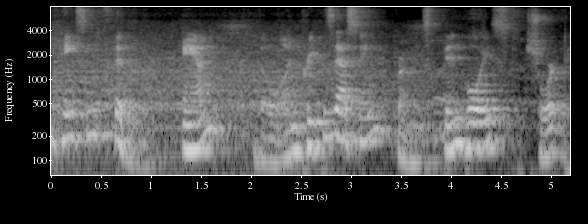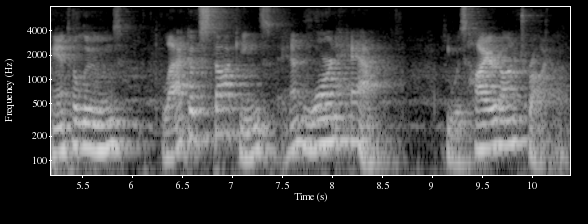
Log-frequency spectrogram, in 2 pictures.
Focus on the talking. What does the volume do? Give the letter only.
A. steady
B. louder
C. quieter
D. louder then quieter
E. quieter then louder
A.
